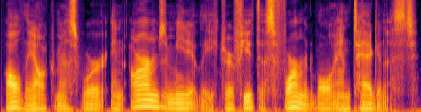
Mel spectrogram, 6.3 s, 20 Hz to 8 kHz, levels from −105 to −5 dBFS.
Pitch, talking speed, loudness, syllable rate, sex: 90 Hz, 115 wpm, -20 LUFS, 4.6 syllables/s, male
